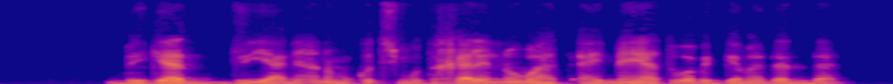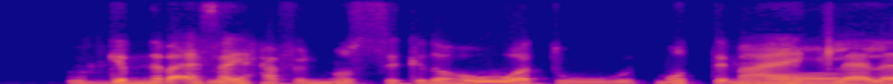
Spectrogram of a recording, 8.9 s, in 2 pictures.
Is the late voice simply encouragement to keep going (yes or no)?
no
